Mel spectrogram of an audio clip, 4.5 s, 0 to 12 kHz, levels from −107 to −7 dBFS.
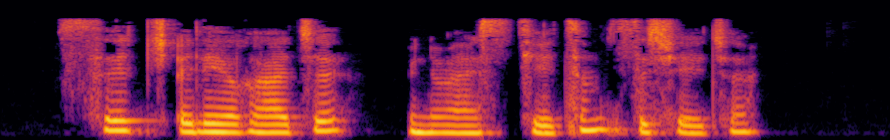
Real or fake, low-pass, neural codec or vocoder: real; 7.2 kHz; none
